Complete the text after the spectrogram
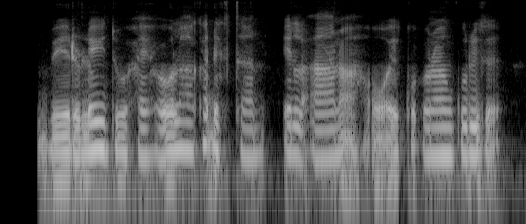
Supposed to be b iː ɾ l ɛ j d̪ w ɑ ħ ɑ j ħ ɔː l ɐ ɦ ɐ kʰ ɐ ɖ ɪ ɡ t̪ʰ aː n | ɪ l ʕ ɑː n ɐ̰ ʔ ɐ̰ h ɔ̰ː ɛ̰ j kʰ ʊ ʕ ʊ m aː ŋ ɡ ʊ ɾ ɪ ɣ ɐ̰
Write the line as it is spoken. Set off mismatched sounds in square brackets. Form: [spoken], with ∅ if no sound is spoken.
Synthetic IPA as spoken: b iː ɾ l ɛ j d̪ w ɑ ħ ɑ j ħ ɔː l ɐ ɦ ɐ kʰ ɐ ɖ ɪ ɡ t̪ʰ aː n | ɪ l ʕ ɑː n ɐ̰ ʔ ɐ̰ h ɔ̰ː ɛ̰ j kʰ ʊ ʕ ʊ [n] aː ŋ ɡ ʊ ɾ ɪ ɣ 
